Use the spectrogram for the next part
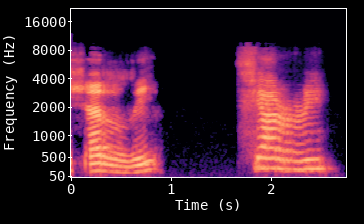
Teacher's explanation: Tipis ya. Meskipun sebelumnya fathah tapi karena posisi r-nya apa? Kasrah. Jadi dia tipis. · Jadi tipis itu udah, dan getarannya nggak banyak-banyak banget. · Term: R-nya tipis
